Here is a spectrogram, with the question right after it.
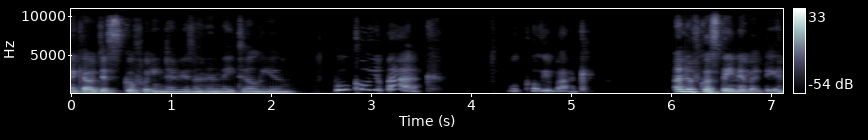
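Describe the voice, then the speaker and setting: Her tone dark and mellow, a woman talks in a somewhat breathy voice. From Uganda. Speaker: vlogger. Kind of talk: casual vlog talk.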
